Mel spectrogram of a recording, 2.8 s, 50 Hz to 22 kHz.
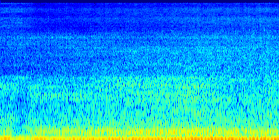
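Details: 2016 Isuzu NPR box truck diesel, first start after starter replacement: catches and settles into a steady, even low rumble with no grinding or clatter; healthy start and idle.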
